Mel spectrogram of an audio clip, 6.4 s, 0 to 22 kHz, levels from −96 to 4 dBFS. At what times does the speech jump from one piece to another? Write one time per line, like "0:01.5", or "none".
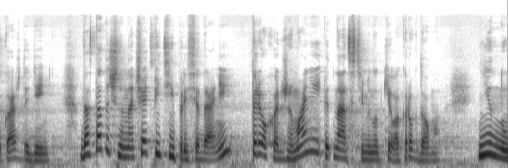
0:01.9
0:04.0
0:04.8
